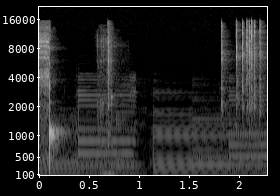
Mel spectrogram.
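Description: Intro jingle for an animated logo: a sharp pop sound effect just after the start, a short swish a little later, then held musical notes.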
